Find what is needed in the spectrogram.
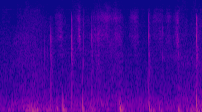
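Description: Faint chalk on a chalkboard: a quick run of short taps and scratches as an equation is written.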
